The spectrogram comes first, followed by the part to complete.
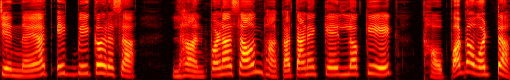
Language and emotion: Goan Konkani, happy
